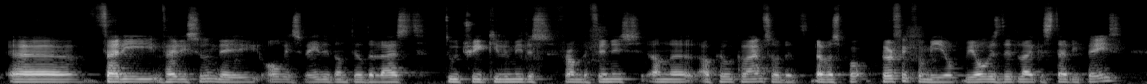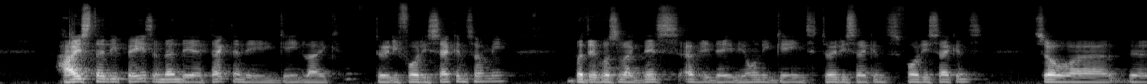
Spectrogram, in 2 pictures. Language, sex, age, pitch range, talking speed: English, male, 30-49, 110-125 Hz, 180 wpm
